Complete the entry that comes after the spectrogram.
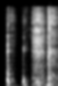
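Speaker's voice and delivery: a short, soft laugh at his own pun; soft chuckle after the pun; quiet laugh. Real, not acted.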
